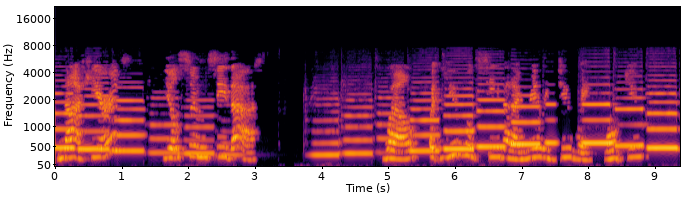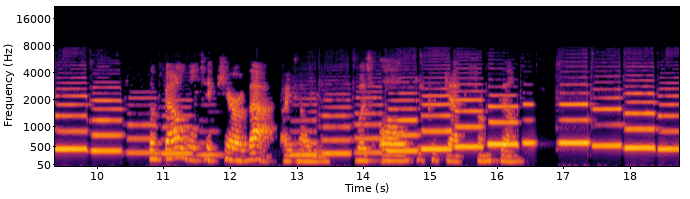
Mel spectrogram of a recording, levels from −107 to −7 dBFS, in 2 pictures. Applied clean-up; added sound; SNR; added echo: classical method spectral subtraction.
